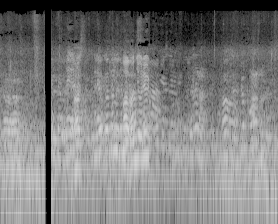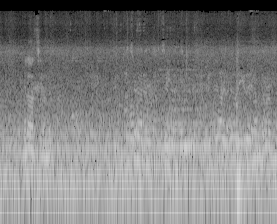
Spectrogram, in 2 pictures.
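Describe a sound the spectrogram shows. A crowd of men talk and call out outdoors.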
